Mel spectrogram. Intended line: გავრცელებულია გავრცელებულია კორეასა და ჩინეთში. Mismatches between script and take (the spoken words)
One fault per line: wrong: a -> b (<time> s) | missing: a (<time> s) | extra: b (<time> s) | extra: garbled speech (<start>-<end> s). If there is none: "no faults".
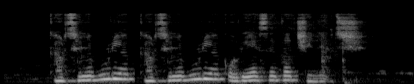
no faults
